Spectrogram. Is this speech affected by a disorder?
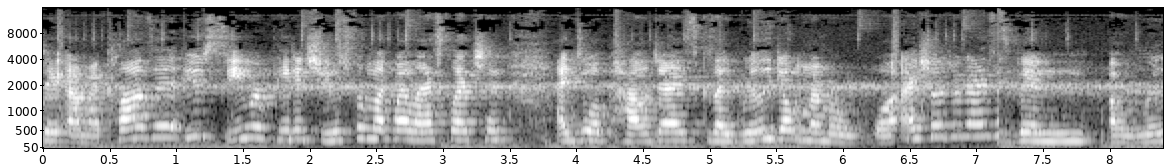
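No.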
